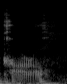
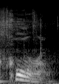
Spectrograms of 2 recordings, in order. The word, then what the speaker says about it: Coral: And then we got the Storm Tunnels, Kaibon's Mechblade, and Ganem, another Marillion Carl. Or Coral, is pronounced.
